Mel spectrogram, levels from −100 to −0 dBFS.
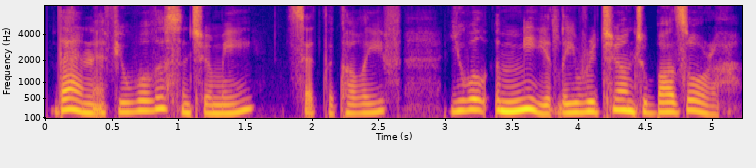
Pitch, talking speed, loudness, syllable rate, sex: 205 Hz, 185 wpm, -16 LUFS, 5.6 syllables/s, female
